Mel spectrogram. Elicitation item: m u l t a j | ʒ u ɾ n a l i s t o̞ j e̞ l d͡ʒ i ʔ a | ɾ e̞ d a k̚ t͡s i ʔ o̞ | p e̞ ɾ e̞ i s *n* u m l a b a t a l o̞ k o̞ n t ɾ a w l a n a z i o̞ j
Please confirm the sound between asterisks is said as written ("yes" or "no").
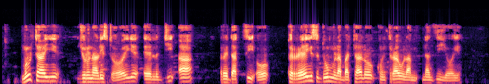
no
